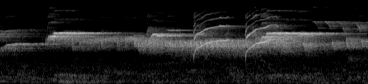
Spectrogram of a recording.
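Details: Male canary song to prepare a female for mating: a sustained, bright whistled tone broken by two sharp rising sweeps, over faint background hiss.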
